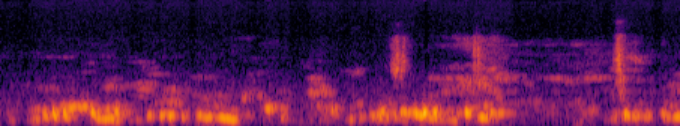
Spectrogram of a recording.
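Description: A Punjab pigeon cooing close by, a run of soft low throaty coos in rolling phrases, with a few faint higher chirps from other birds behind.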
